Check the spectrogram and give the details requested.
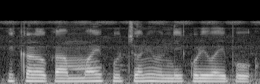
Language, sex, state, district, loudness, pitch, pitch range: Telugu, male, Telangana, Hyderabad, -14 LUFS, 145 Hz, 140-150 Hz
